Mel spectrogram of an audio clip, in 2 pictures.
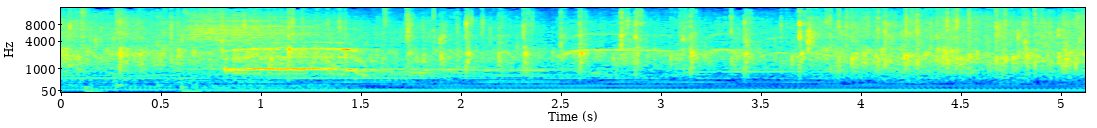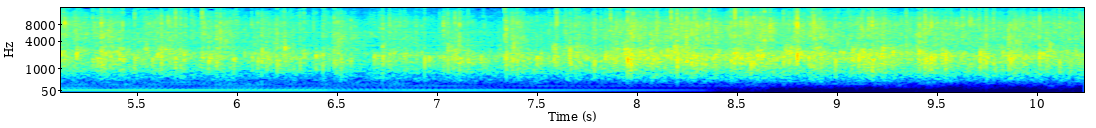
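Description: Audience applauding in an auditorium, steady clapping throughout, over a held low music note that stops about eight seconds in.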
